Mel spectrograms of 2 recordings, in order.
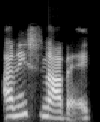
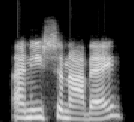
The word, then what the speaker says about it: Anishinaabe: It's Anishinaabe. Anishinaabe.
